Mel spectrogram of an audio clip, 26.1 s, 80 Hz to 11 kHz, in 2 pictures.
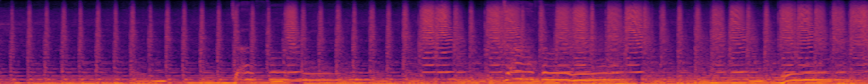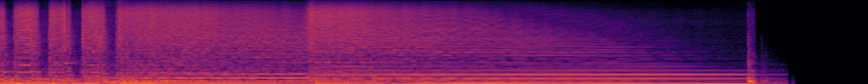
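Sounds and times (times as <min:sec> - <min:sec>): guitar chord ringing: 0:04.1 - 0:24.8
rock band playing: 0:05.6 - 0:22.0.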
